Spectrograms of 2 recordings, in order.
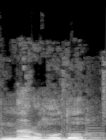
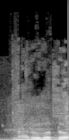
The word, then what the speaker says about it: Naruhodo: Nos últimos episódios, vocês têm deixado mais explícita a pronúncia oxítona de Naruhodô. Naruhodô.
